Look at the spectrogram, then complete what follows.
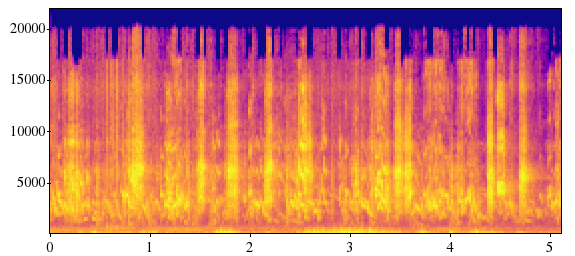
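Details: Pet budgerigar breeding pair giving rapid high chirps and squawky chatter, over a steady low hum and occasional dull thumps in the background.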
